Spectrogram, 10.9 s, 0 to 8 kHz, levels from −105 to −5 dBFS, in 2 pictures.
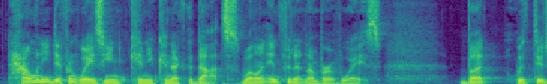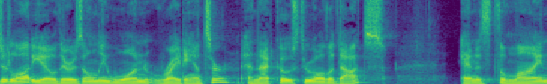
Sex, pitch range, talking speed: male, 100-120 Hz, 195 wpm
